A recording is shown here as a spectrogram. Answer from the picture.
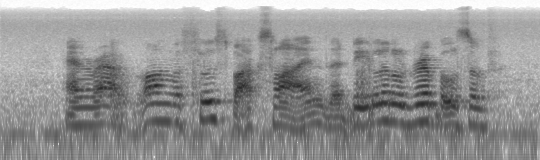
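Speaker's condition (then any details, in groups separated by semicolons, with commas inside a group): Parkinson's disease; not very able to do much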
